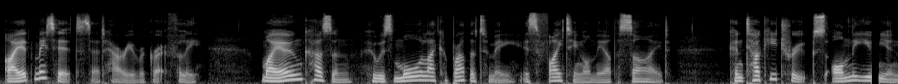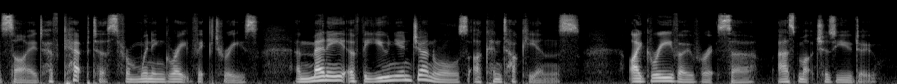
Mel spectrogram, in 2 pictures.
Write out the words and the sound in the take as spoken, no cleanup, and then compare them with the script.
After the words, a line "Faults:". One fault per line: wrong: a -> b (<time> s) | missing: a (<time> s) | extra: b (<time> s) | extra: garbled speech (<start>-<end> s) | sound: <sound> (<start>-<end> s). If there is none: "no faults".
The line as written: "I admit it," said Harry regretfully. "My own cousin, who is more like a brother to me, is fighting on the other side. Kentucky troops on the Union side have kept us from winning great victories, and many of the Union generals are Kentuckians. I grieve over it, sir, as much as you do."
"I admit it," said Harry regretfully. "My own cousin, who is more like a brother to me, is fighting on the other side. Kentucky troops on the Union side have kept us from winning great victories, and many of the Union generals are Kentuckians. I grieve over it, sir, as much as you do."
Faults:
sound: dropout (8.7-8.8 s)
